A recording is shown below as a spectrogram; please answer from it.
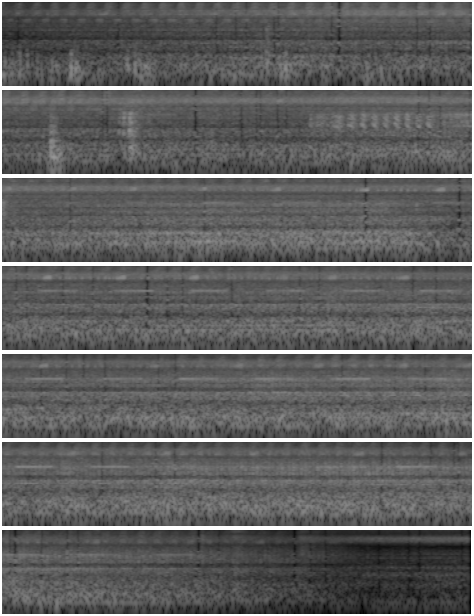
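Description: Large diesel tour coach running and maneuvering at low speed, its reversing beeper sounding in a steady repeating beep through the second half. There are two sharp clicks a few seconds in.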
